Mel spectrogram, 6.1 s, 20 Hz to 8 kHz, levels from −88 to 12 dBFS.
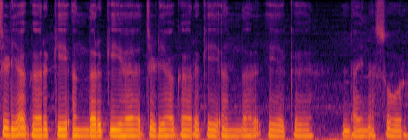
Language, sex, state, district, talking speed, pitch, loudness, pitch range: Hindi, male, Goa, North and South Goa, 105 wpm, 125 Hz, -18 LUFS, 120-130 Hz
